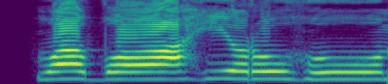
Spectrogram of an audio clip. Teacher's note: کلمت ظاہرہ میں وہ کو اور اس کے بعد مد الف کو دونوں حرف کو تفخیم سے ادا کرنا ہے · حرف را کو موٹی آواز میں پڑھیں گے کیونکہ اس پہ پیش ہے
